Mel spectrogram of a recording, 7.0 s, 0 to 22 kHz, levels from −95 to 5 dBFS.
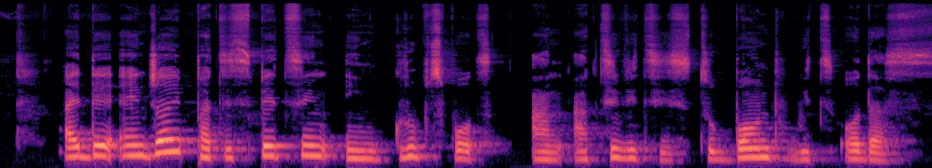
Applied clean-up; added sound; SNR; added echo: none; none; none; none.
